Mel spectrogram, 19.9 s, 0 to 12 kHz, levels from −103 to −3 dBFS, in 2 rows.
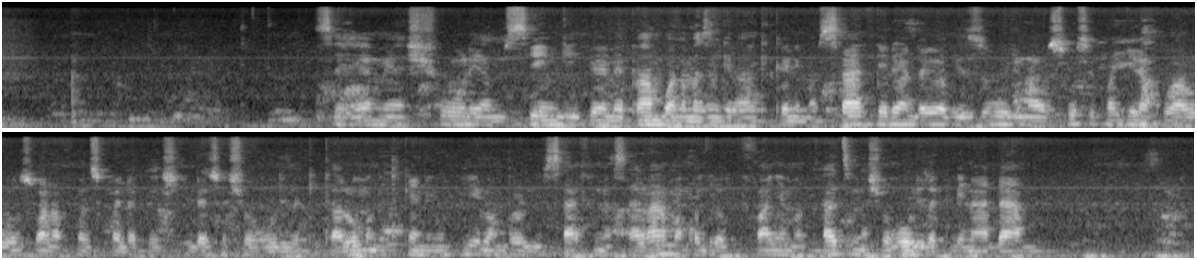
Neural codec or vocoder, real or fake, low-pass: none; real; 9.9 kHz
